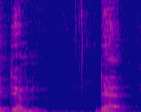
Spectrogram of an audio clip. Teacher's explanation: the th sound isn't there so it made sense that they would say dim dad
